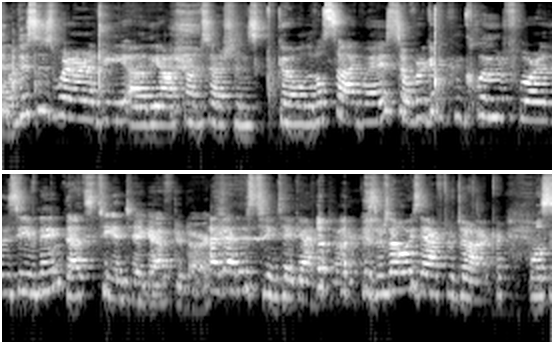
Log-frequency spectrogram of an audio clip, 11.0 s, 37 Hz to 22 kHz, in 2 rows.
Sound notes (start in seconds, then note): 8.5 laughs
